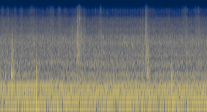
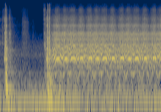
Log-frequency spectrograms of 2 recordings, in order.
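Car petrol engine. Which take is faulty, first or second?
second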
